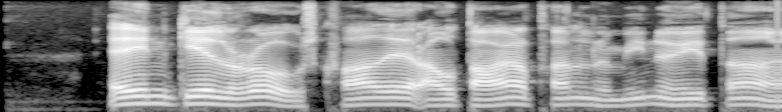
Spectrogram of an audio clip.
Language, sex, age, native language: Icelandic, male, 14, Icelandic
